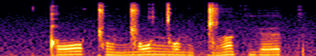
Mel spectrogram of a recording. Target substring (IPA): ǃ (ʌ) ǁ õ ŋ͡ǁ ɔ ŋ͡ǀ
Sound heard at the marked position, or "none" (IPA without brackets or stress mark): ɔ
